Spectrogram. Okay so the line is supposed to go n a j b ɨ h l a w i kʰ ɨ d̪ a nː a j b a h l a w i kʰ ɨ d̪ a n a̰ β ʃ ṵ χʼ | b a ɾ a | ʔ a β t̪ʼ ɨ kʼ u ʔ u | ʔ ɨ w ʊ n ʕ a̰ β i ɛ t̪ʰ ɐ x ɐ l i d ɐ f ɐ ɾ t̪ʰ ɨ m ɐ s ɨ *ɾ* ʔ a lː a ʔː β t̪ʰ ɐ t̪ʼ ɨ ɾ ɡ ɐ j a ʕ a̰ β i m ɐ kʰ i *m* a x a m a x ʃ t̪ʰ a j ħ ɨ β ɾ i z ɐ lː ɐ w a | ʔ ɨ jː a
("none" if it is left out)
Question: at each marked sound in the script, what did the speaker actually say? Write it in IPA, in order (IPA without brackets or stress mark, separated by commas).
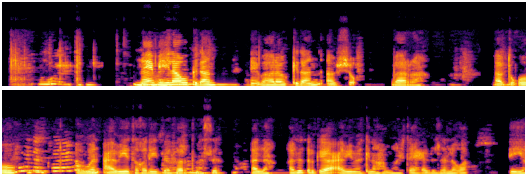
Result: l, n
